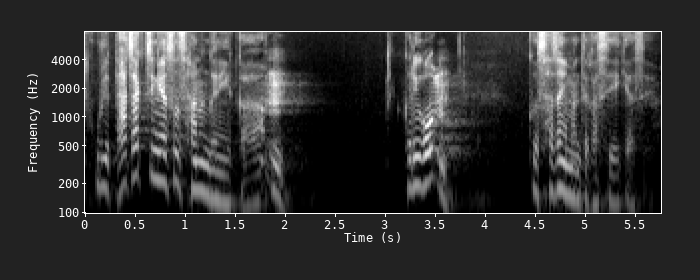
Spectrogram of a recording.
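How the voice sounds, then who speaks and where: A man preaching as a pastor, telling a story and acting out the voices of the people in it, swinging from loud bursts to hushed asides. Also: fairly high pitch, big pitch swings, unhurried, husky. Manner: storytelling, acting out both sides of conversations. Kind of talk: sermon with anecdote and quoted dialogue. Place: church sanctuary. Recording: long church hall reverb.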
